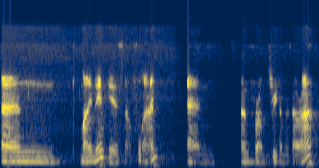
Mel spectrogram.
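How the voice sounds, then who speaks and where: A man in his thirties with a Malaysian accent, sharing his story as a volunteer in a halting way with many restarts. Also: on the low side, narrow, tinny audio, a little hiss or hum. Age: 30s. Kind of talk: casual testimony sharing.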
